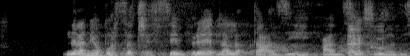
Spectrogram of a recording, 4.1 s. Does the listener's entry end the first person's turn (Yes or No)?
No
